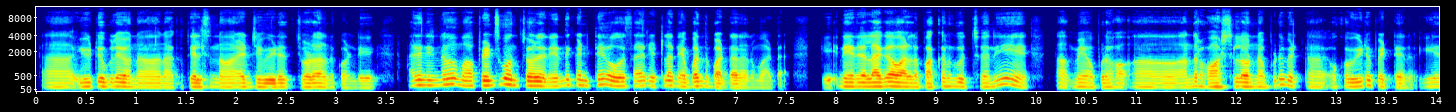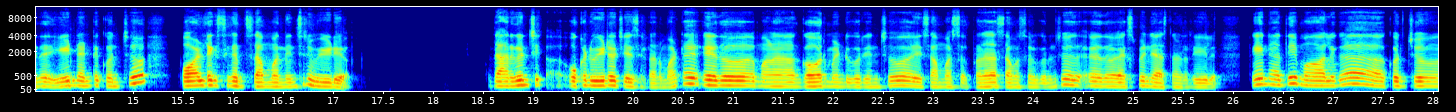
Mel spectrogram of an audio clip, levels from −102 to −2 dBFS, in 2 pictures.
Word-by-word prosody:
ఆహ్, 115 Hz, -1 st, -5 dB
యూట్యూబ్‌లో 130 Hz, +1 st, 0 dB
ఏమన్నా 115 Hz, -1 st, -2 dB, 0.2 s
నాకు 110 Hz, 0 st, -8 dB
తెలిసిన 115 Hz, +1 st, 0 dB
నాలెడ్జ్ 115 Hz, +1 st, -2 dB
వీడియో 115 Hz, +1 st, +2 dB
చూడాలనుకోండి 105 Hz, -4 st, -2 dB, 0.4 s
అది 165 Hz, +2 st, +2 dB
నేను 165 Hz, +3 st, +1 dB
మా 150 Hz, -, +3 dB
ఫ్రెండ్స్ 155 Hz, +2 st, +4 dB
కోసం 180 Hz, -3 st, +7 dB
చూడను. 145 Hz, -3 st, +6 dB
ఎందుకంటే 170 Hz, +1 st, -3 dB
ఒకసారి 145 Hz, +2 st, +2 dB
ఇట్లానే 145 Hz, -1 st, -2 dB
ఇబ్బంది 140 Hz, +3 st, +1 dB
పడ్డాననమాట. 105 Hz, -2 st, -3 dB, 0.5 s
ఇ -, -, -3 dB, 0.2 s
నేను 125 Hz, -1 st, +3 dB
ఎలాగా 125 Hz, +2 st, +6 dB
వాళ్ళ 120 Hz, -1 st, +3 dB
పక్కన 130 Hz, +5 st, -3 dB
కూర్చొనీ 120 Hz, -, -3 dB, 0.6 s
ఆహ్, 115 Hz, -, -5 dB
మేము 120 Hz, -1 st, -1 dB
అప్పుడు 115 Hz, +1 st, -4 dB
హ -, -, -3 dB, 0.2 s
ఆహ్, 115 Hz, -1 st, -4 dB
అందరూ 130 Hz, +3 st, -4 dB
హాస్టల్లో 120 Hz, +2 st, +2 dB
ఉన్నప్పుడు 120 Hz, +8 st, -5 dB
వెట్ 140 Hz, 0 st, -6 dB
నా 115 Hz, -, -6 dB, 0.2 s
ఒక 110 Hz, -, -26 dB
వీడియో 145 Hz, +5 st, -2 dB
పెట్టారు. 105 Hz, -4 st, -6 dB, 0.2 s
ఏది 130 Hz, 0 st, -3 dB, 0.2 s
ఏంటంటే 150 Hz, +1 st, -1 dB
కొంచెం 135 Hz, -, +3 dB, 0.5 s
పాలిటిక్స్కిది 150 Hz, -2 st, +4 dB
సంబంధించిన 125 Hz, +5 st, -3 dB
వీడియో. 125 Hz, -2 st, +1 dB, 1.5 s
దాని 140 Hz, 0 st, +2 dB
గురించి, 170 Hz, +2 st, +3 dB, 0.4 s
ఒకడు 155 Hz, +2 st, -1 dB
వీడియో 155 Hz, +1 st, +5 dB
చేసాడనమాట. 115 Hz, -1 st, -5 dB, 0.3 s
ఏదో 160 Hz, 0 st, +6 dB, 0.3 s
మన 130 Hz, 0 st, -3 dB, 0.3 s
గవర్నమెంట్ 130 Hz, -1 st, +1 dB
గురించో, 120 Hz, +4 st, -6 dB, 0.2 s
ఈ -, -, -2 dB
సమస్య 120 Hz, 0 st, -8 dB
ప్రజా 120 Hz, +1 st, 0 dB
సమస్యలు 120 Hz, -1 st, -7 dB
గురించో, 125 Hz, +11 st, -3 dB, 0.3 s
ఏదో 135 Hz, -1 st, -3 dB
ఎక్స్‌ప్లేన్ 130 Hz, +3 st, -7 dB
చేస్తన్నాడు 115 Hz, -1 st, -6 dB
రీల్. 115 Hz, -1 st, -4 dB, 0.4 s
నేనది 185 Hz, +1 st, +2 dB
మావులుగా, 155 Hz, +5 st, +1 dB, 0.4 s
కొంచెం 145 Hz, 0 st, +1 dB
130 Hz, 140 wpm, -28 LUFS, 115-150 Hz, 1.5 s, కోసం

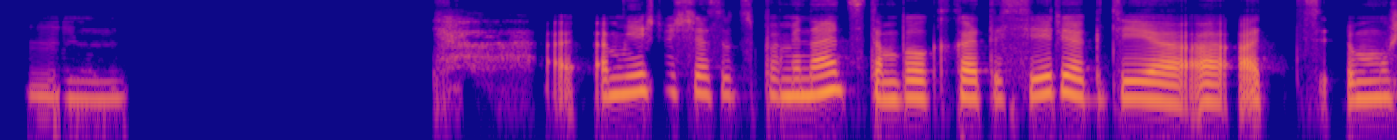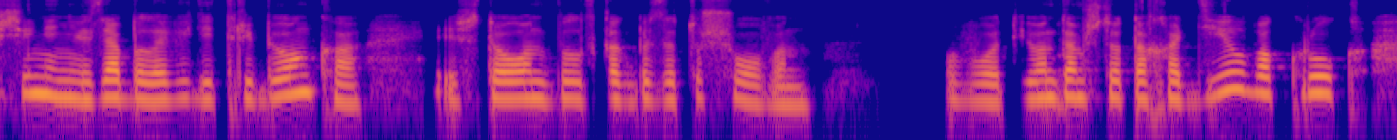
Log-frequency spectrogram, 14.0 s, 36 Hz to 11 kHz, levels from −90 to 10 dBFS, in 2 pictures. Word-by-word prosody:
М. 200 Hz, -2 st, -11 dB, 2.1 s
А -, -, -4 dB
а 215 Hz, -, -1 dB
мне 245 Hz, +3 st, +2 dB
еще 265 Hz, 0 st, -6 dB
щас 245 Hz, -2 st, -2 dB
вот 230 Hz, 0 st, -9 dB
вспоминается, 230 Hz, +5 st, +2 dB
там 195 Hz, -1 st, 0 dB
была 205 Hz, 0 st, +4 dB
какая-то 200 Hz, 0 st, +1 dB
серия, 235 Hz, +4 st, +3 dB
где, 200 Hz, 0 st, +1 dB
а, 180 Hz, 0 st, +5 dB
а, -, -, +4 dB
отц -, -, -7 dB
мужчине 205 Hz, +5 st, 0 dB
нельзя 205 Hz, 0 st, +3 dB
было 190 Hz, -1 st, +1 dB
видеть 190 Hz, -1 st, -8 dB
ребенка, 205 Hz, -3 st, 0 dB, 0.4 s
и -, -, -9 dB
что 195 Hz, +2 st, 0 dB
он 200 Hz, 0 st, +2 dB
был 195 Hz, +1 st, -4 dB
как 195 Hz, -2 st, -2 dB
бы 195 Hz, -, -4 dB
затушёван, 185 Hz, -4 st, -6 dB, 0.7 s
Вот, 180 Hz, -1 st, -4 dB
и 195 Hz, -, -8 dB
он 200 Hz, +1 st, +1 dB
там 210 Hz, 0 st, +3 dB
что-то 205 Hz, -1 st, -1 dB
ходил 205 Hz, +10 st, -1 dB
вокруг, 245 Hz, +4 st, 0 dB
200 Hz, 150 wpm, -25 LUFS, 190-225 Hz, 2.1 s, а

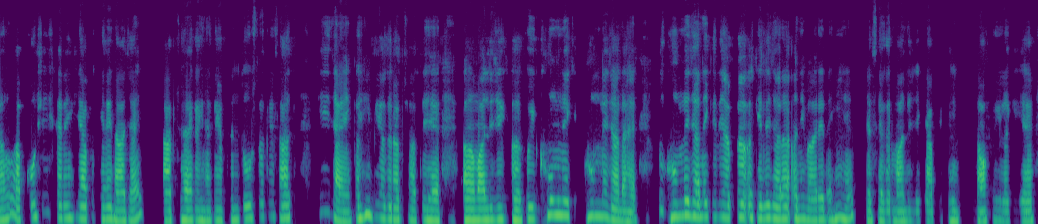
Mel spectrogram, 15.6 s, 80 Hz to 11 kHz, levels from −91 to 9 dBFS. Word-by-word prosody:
हो -, -, -2 dB
आप 120 Hz, 0 st, +2 dB
कोशिश 155 Hz, +8 st, -5 dB
करें 140 Hz, 0 st, -1 dB
कि 135 Hz, -1 st, -6 dB
आप 130 Hz, -1 st, +3 dB
अकेले 130 Hz, 0 st, -2 dB
ना 110 Hz, 0 st, +6 dB
जाएँ। 120 Hz, +10 st, 0 dB, 0.3 s
आप 110 Hz, +1 st, +5 dB
जो 120 Hz, 0 st, +5 dB
है 115 Hz, -, +3 dB
कहीं 115 Hz, -1 st, -1 dB
न 115 Hz, 0 st, -1 dB
कहीं 115 Hz, 0 st, -5 dB
अपने 120 Hz, +2 st, -5 dB
दोस्तों 140 Hz, +4 st, -4 dB
के 155 Hz, 0 st, -20 dB
साथ 140 Hz, -1 st, +3 dB, 0.5 s
ही 210 Hz, 0 st, -15 dB
जाएँ 105 Hz, -3 st, +3 dB
कहीं 160 Hz, +6 st, +4 dB
भी 145 Hz, -2 st, -8 dB
अगर 130 Hz, -1 st, -1 dB
आप 125 Hz, -, +1 dB
जाते 120 Hz, +1 st, -5 dB
हैं। 115 Hz, -1 st, +4 dB, 0.4 s
अ, -, -, +7 dB, 0.2 s
मान 120 Hz, 0 st, +8 dB
लीजिए 125 Hz, +1 st, 0 dB
अ, 120 Hz, -1 st, +5 dB
कोई 130 Hz, +3 st, -1 dB, 0.2 s
घूमने 170 Hz, -1 st, +2 dB
के 160 Hz, -, -28 dB, 0.2 s
घूमने 155 Hz, -1 st, 0 dB
जाना 115 Hz, -4 st, +3 dB
है, 105 Hz, -1 st, 0 dB
तो 225 Hz, -, -17 dB
घूमने 155 Hz, -1 st, +2 dB
जाने 150 Hz, 0 st, +2 dB
के 150 Hz, -1 st, -14 dB
लिए 150 Hz, 0 st, -5 dB
आपका 140 Hz, +2 st, +1 dB
अकेले 140 Hz, 0 st, 0 dB
जाना 135 Hz, -1 st, +3 dB, 0.2 s
अनिवार्य 125 Hz, -1 st, 0 dB
नहीं 125 Hz, +5 st, -1 dB
है। 135 Hz, -, -2 dB, 0.2 s
जैसे 110 Hz, +1 st, -4 dB
अगर 110 Hz, +1 st, -4 dB
मान 105 Hz, 0 st, +2 dB
लीजिए 110 Hz, 0 st, -12 dB
कि 105 Hz, -1 st, -5 dB
आपकी 105 Hz, +3 st, -7 dB
कहीं 110 Hz, -2 st, -3 dB, 0.3 s
नौकरी 110 Hz, +2 st, 0 dB
लगी 110 Hz, +1 st, -9 dB
है 110 Hz, -, +1 dB
125 Hz, 225 wpm, -25 LUFS, 115-145 Hz, 0.5 s, मान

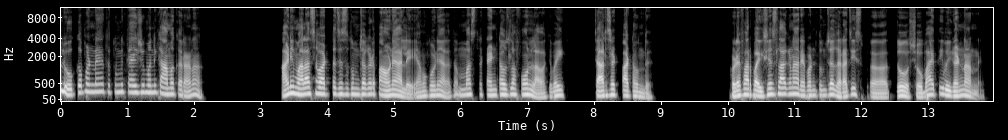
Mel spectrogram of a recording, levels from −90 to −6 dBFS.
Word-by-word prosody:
लोक 185 Hz, -7 st, +2 dB
पण 235 Hz, -1 st, 0 dB
नाहीतर 235 Hz, -1 st, -3 dB
तुम्ही 225 Hz, +1 st, -3 dB
त्या 215 Hz, -, -1 dB
हिशोबाने 220 Hz, 0 st, -1 dB
काम 175 Hz, -4 st, +1 dB
करा 130 Hz, -5 st, -2 dB
ना. 155 Hz, +1 st, -2 dB, 1.2 s
आणि 165 Hz, +8 st, +4 dB
मला 165 Hz, +1 st, +6 dB
असं 185 Hz, +1 st, 0 dB
वाटतं, 175 Hz, 0 st, +2 dB
जसं 170 Hz, -1 st, -3 dB
तुमच्याकडे 170 Hz, 0 st, 0 dB
पाहुणे 145 Hz, -1 st, +3 dB
आले 105 Hz, -11 st, +1 dB
या 110 Hz, -, -2 dB
मग 125 Hz, -, -1 dB
कोणी 140 Hz, +2 st, 0 dB
आलं, 115 Hz, -7 st, -2 dB
तर -, -, -8 dB
मस्त 160 Hz, +1 st, -3 dB
टेंट 145 Hz, +1 st, -1 dB
हाउसला 160 Hz, +1 st, +2 dB
फोन 160 Hz, 0 st, +2 dB
लावा, 95 Hz, -5 st, 0 dB
की 100 Hz, -, -9 dB
भाई, 135 Hz, +4 st, +1 dB, 0.5 s
4 130 Hz, 0 st, +4 dB
सेट 155 Hz, +2 st, 0 dB
पाठवून 125 Hz, -6 st, 0 dB
दे. 85 Hz, -, -6 dB, 1.2 s
थोडेफार 140 Hz, +7 st, +3 dB
पैसेच 145 Hz, +4 st, +2 dB
लागणार 175 Hz, 0 st, +2 dB
आहे, 135 Hz, -, +1 dB
पण 140 Hz, 0 st, -1 dB
तुमच्या 145 Hz, +3 st, 0 dB
घराची 115 Hz, +5 st, +1 dB, 0.2 s
अ, -, -, -3 dB, 0.4 s
जो 130 Hz, -2 st, +4 dB
शोभा 105 Hz, +5 st, -1 dB
आहे, 160 Hz, -, +2 dB
ती 175 Hz, -, -2 dB
बिघडणार 135 Hz, -2 st, +2 dB
नाही. 75 Hz, -10 st, -10 dB
150 Hz, 200 wpm, -22 LUFS, 130-170 Hz, 1.2 s, मला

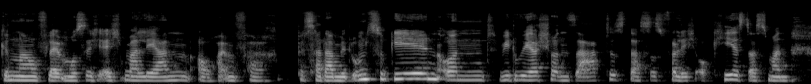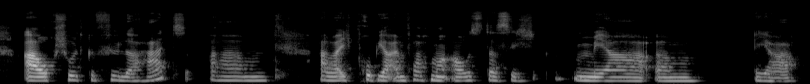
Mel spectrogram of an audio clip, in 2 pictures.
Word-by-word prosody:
Genau, 190 Hz, -2 st, +3 dB
vielleicht 175 Hz, -1 st, +2 dB
muss 180 Hz, +1 st, +1 dB
ich 190 Hz, -1 st, -3 dB
echt 180 Hz, +1 st, -1 dB
mal 185 Hz, -2 st, +2 dB
lernen, 180 Hz, +1 st, +1 dB
auch 165 Hz, -2 st, -5 dB
einfach 175 Hz, -1 st, -5 dB, 0.2 s
besser 200 Hz, -3 st, -2 dB
damit 175 Hz, -1 st, +3 dB
umzugehen 250 Hz, +2 st, +6 dB
und 200 Hz, -1 st, -2 dB
wie 205 Hz, +2 st, -1 dB
du 205 Hz, 0 st, -5 dB
ja 195 Hz, 0 st, +4 dB
schon 195 Hz, -1 st, -3 dB
sagtest, 210 Hz, +4 st, -4 dB
dass 180 Hz, +1 st, -5 dB
es 190 Hz, 0 st, -7 dB
völlig 185 Hz, -2 st, -3 dB
okay 225 Hz, 0 st, -1 dB
ist, 215 Hz, -1 st, 0 dB
dass 175 Hz, 0 st, -3 dB
man 175 Hz, -2 st, 0 dB, 0.4 s
auch 175 Hz, -1 st, +8 dB
Schuldgefühle 195 Hz, -4 st, -6 dB
hat. 240 Hz, +9 st, -5 dB, 0.2 s
Ähm. 180 Hz, -2 st, -6 dB, 0.5 s
Aber 185 Hz, -3 st, +1 dB
ich -, -, -4 dB
probiere 200 Hz, -3 st, -1 dB
einfach 195 Hz, +3 st, -4 dB
mal 180 Hz, -4 st, -1 dB
aus, 180 Hz, +1 st, -3 dB
dass 185 Hz, -1 st, -4 dB
ich 165 Hz, -2 st, -11 dB, 0.3 s
mehr, 170 Hz, -2 st, -1 dB
ähm 165 Hz, 0 st, -3 dB, 0.5 s
ja, 155 Hz, -3 st, -5 dB
185 Hz, 150 wpm, -28 LUFS, 175-200 Hz, 0.5 s, auch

